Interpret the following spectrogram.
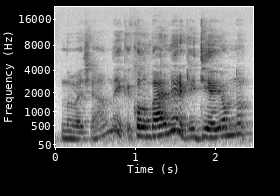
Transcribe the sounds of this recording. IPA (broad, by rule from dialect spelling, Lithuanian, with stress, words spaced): nʊʋɐˈʒʲæːʋʊm nʊ ˈɪkʲɪ koːlˠʊmˈbɑːrʲʊm ˈɪrʲɡʲɪ ɪˈdʲiɛjʊm nʊ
